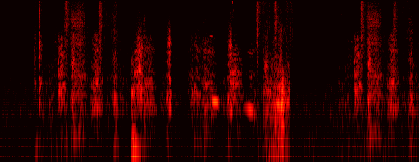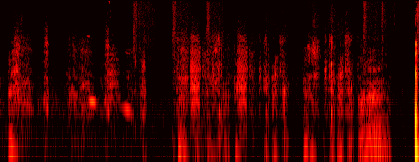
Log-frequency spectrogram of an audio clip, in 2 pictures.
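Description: Torgal, a large wolf-like hound in Final Fantasy XIV, gives soft whimpers and little yips while being petted, recurring in short clustered bursts with brief pauses throughout, close and clear with no talking.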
